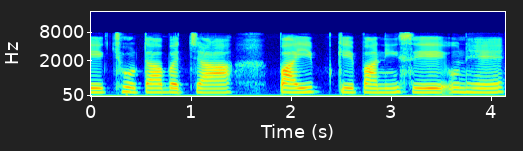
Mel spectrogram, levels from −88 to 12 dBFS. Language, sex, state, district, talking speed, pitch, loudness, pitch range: Hindi, female, Himachal Pradesh, Shimla, 115 wpm, 195 Hz, -19 LUFS, 195-205 Hz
